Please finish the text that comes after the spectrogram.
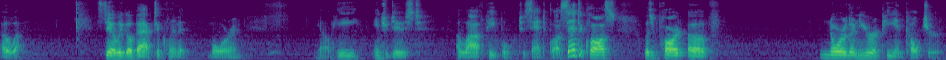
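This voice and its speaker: A man hosts with an informal, unscripted introduction. His voice sits at an average pitch. He talks chattily, leaning on key words and dropping in wry asides. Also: a little slow, long pauses, warm tone. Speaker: host introducing a poem reading. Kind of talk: casual off-the-cuff spoken introduction.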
